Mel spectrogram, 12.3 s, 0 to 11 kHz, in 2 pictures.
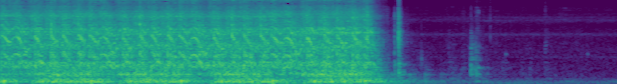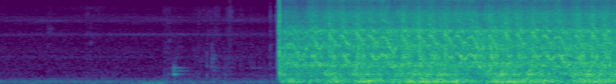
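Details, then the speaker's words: Free 239 3.9-liter V6, first start attempt with homemade carb adapter and distributor just installed, fuel poured into carb; steady cranking about four beats a second, engine turns freely but never catches: cranks but no start. "oh it's not doing anything is it so let me give it another just another spritz of fuel here"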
